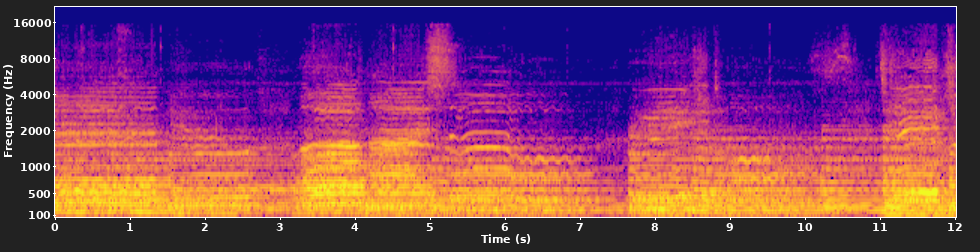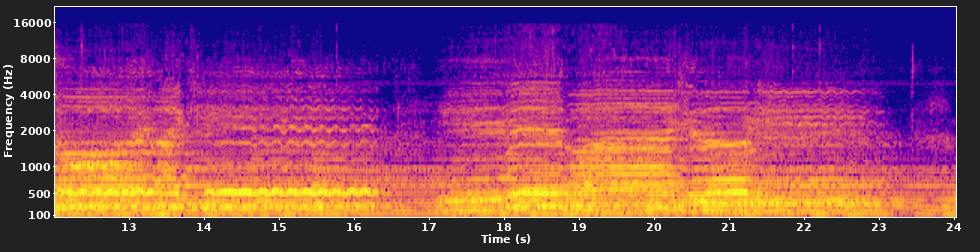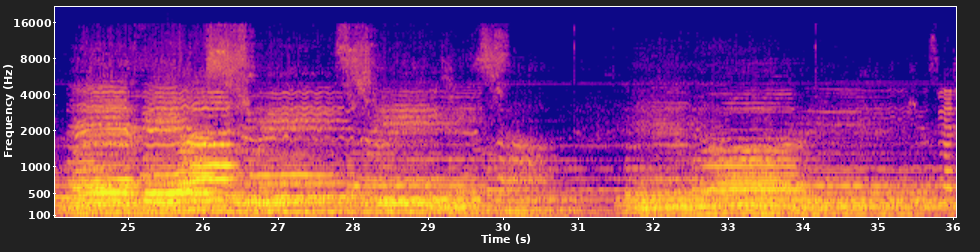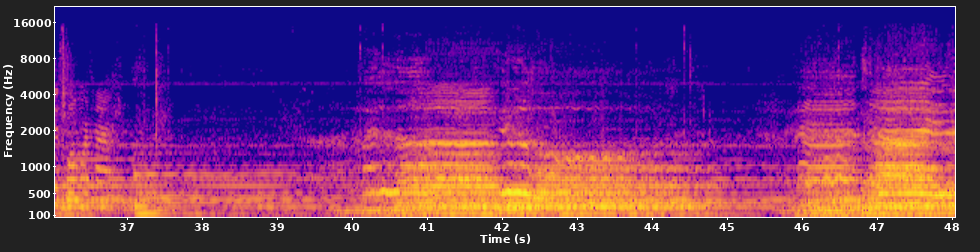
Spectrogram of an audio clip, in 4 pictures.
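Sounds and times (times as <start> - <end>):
women singing a worship song: 0.0 - 37.7, 39.3 - 48.0.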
